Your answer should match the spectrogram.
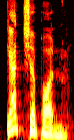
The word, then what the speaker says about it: Gashapon: Nintendo's new Gashapon toy. Is that how you say it? Gashapon? Gashapon? I think so. It's like gotcha, but gasha. Gashapon.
